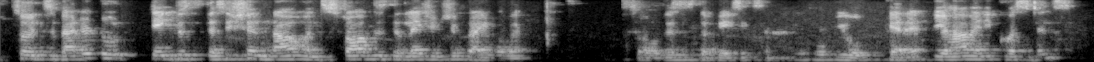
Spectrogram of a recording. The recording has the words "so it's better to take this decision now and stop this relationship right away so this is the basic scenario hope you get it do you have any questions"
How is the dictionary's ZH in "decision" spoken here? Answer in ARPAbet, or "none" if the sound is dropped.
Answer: SH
